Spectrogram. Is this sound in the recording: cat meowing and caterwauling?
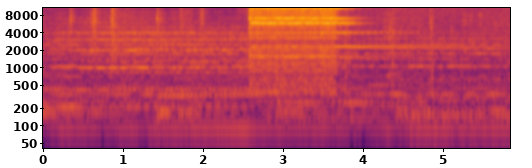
no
